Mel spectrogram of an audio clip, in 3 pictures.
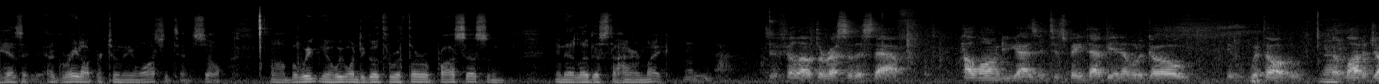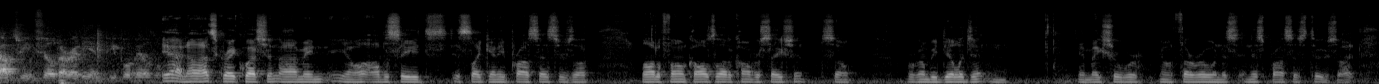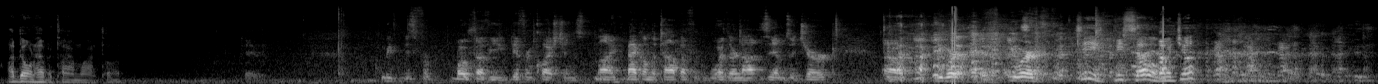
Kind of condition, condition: setting, busy venue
